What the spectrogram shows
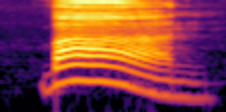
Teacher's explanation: La voix doit commencer haut et descendre de façon nette et rapide. Pense à une expression de surprise ou de déception, comme quand tu dis "Oh non!" avec une voix qui chute brusquement. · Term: Le ton descendant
